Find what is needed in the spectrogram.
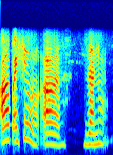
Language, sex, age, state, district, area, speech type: Assamese, female, 30-45, Assam, Barpeta, rural, conversation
